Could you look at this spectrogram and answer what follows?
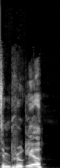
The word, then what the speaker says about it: Imbruglia: It's pronounced Imbruglia.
